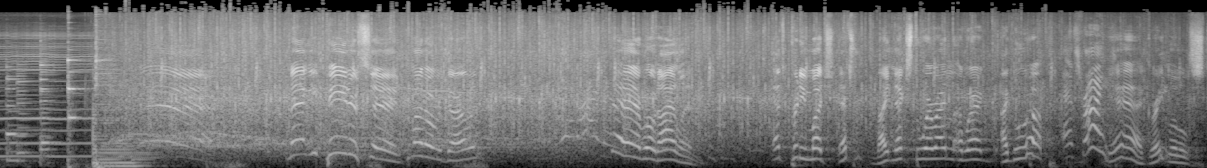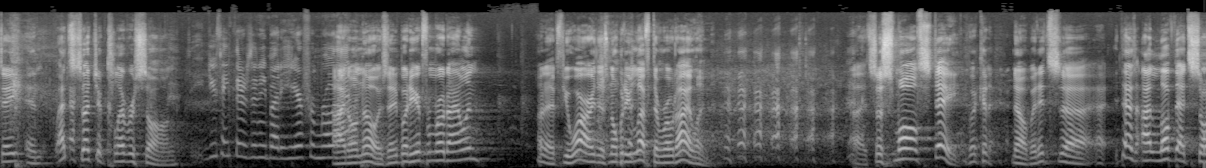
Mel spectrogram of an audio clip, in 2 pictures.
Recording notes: Live at the SouthPoint Casino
